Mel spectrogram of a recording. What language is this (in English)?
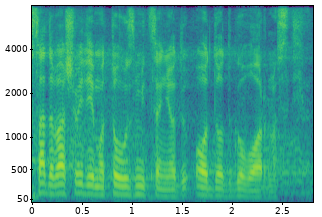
Serbian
